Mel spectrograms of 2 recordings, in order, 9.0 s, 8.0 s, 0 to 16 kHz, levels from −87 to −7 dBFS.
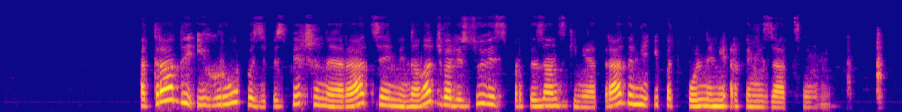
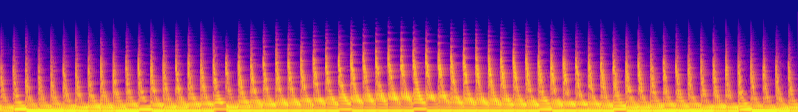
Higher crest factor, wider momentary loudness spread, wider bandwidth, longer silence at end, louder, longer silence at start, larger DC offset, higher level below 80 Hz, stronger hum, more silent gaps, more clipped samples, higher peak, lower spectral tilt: first, 18 dB vs 8 dB; first, 10 LU vs 1 LU; first, 8.8 kHz vs 4.2 kHz; first, 0.2 s vs 0 s; second, -18 LUFS vs -11 LUFS; first, 1.4 s vs 0 s; neither; second, -64 dBFS vs -12 dBFS; neither; neither; neither; about the same, -2 dBFS vs 0 dBFS; second, -8 dB/octave vs -10.5 dB/octave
